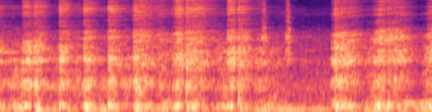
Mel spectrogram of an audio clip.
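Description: March music with a steady, evenly repeating drum beat, played over loudspeakers, with a steady low hum underneath.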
